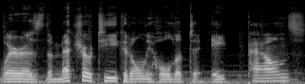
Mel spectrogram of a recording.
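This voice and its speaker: Over music in the background, a man talks at a moderate pace with a medium pitch and lively intonation. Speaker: motorcycle vlogger. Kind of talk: voice-over narration recorded during editing. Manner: hesitant, with fillers.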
